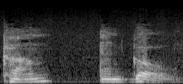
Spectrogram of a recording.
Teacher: they commence with the consonants which are pronounced farthest back in the mouth known as the gutturals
